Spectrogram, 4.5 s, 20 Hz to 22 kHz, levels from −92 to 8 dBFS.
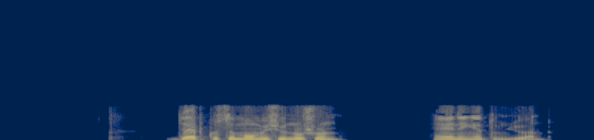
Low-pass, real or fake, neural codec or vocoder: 5.4 kHz; real; none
